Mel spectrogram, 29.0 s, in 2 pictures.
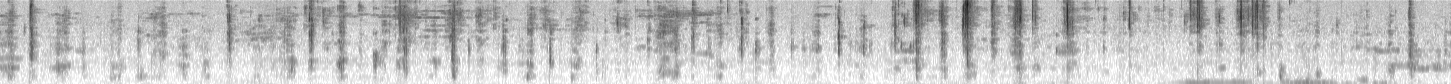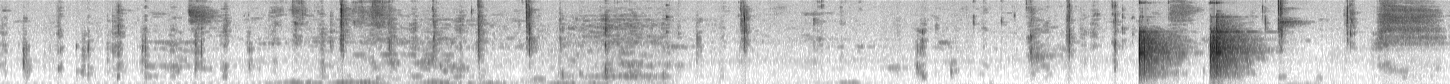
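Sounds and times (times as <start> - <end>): crunching lettuce: 0.0 - 22.9
chewing rice: 0.0 - 25.9, 27.1 - 29.0.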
